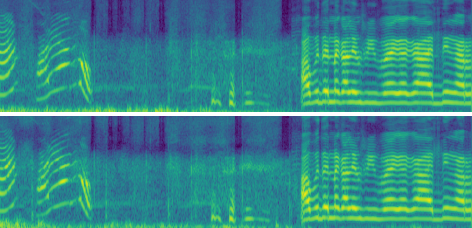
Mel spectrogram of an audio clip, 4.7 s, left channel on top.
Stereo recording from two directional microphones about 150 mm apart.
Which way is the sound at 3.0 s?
40° right (ahead or behind).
